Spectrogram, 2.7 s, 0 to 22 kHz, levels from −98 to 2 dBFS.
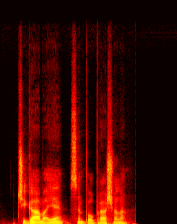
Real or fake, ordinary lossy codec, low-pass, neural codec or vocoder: fake; none; 19.8 kHz; autoencoder, 48 kHz, 32 numbers a frame, DAC-VAE, trained on Japanese speech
